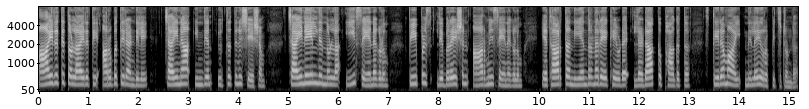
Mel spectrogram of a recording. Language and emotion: Malayalam, neutral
